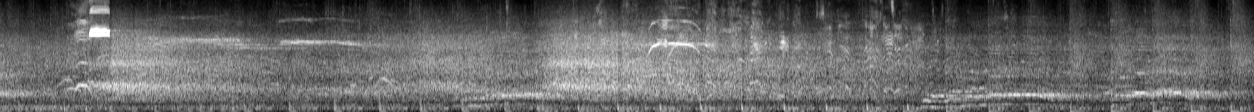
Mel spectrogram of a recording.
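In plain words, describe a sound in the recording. A large stadium crowd cheers and chants steadily, echoing outdoors.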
